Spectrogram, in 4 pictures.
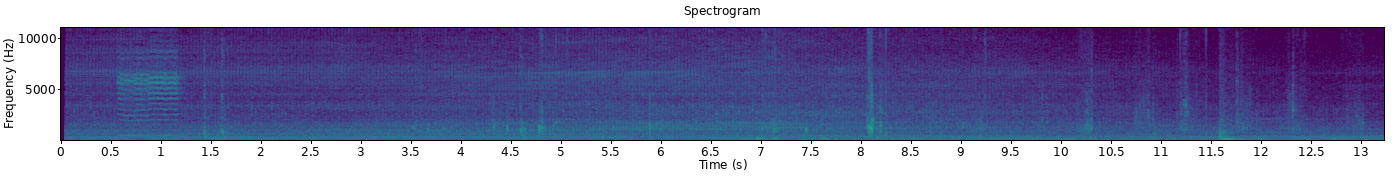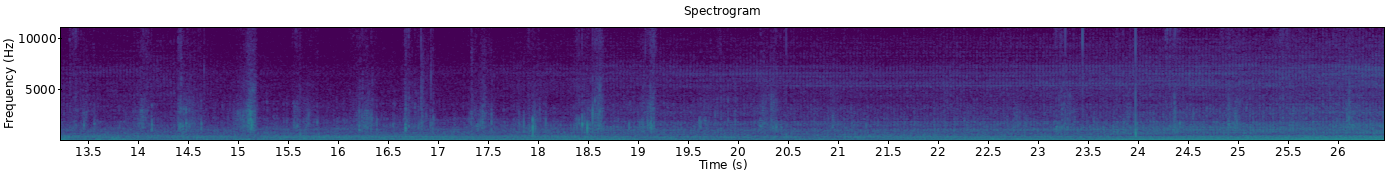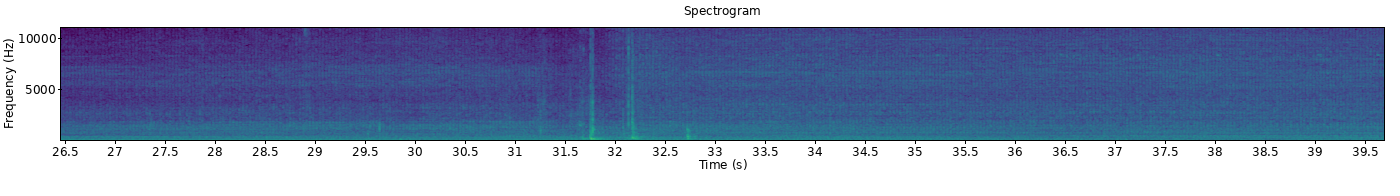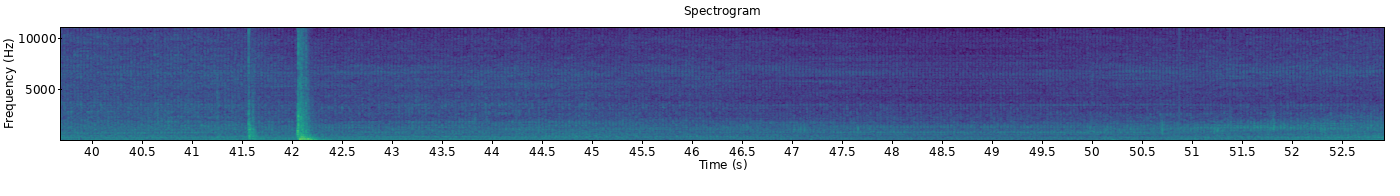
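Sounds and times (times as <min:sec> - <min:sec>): diesel engine idling: 0:00.0 - 0:52.9
car door shutting thud: 0:11.6 - 0:11.9, 0:31.6 - 0:32.9, 0:41.5 - 0:42.5
car door clicks: 0:31.6 - 0:32.9, 0:41.5 - 0:42.4.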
